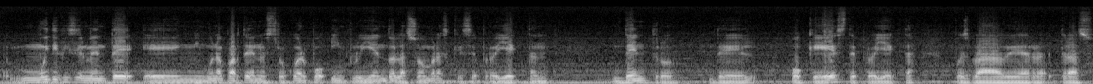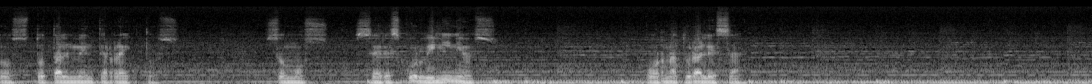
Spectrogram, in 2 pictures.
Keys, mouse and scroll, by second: 1.2-2.5 drag, 2.9 click, 3.9 click, 6.1 click, 8.0-9.0 drag, 9.1 click, 10.1-11.3 drag, 11.7-13.5 drag, 13.7-15.6 drag, 16.2-18.4 drag, 19.3-20.8 drag.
